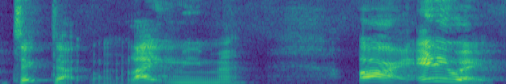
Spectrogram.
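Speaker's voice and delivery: ordinary talk, nothing marked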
